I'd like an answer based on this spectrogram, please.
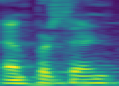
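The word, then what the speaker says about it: ampersand: एंड जो एंड का symbol होता है उसको बोलते हैं एम्परसेंट, ठीक है। इसको स्पेलिंग पे मत जाइएगा, एम्परसेंट ऐसा कुछ ही बोलते हैं इसको, एम्परसेंट बोलने में इसको ये बोलते हैं, ठीक है।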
